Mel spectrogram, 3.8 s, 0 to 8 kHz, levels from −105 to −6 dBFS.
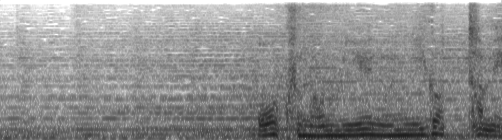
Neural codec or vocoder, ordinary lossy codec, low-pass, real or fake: none; none; 7.2 kHz; real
